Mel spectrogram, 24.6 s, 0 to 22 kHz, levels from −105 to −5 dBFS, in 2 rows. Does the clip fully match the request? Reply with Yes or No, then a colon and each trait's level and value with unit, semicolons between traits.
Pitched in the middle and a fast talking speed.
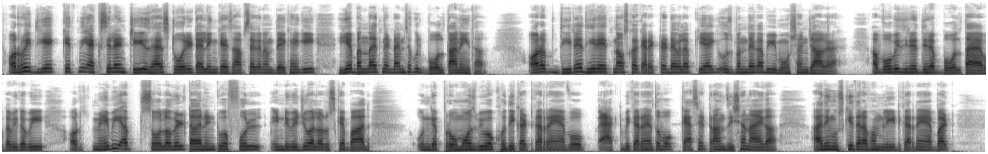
Yes: medium, 160 Hz; fast, 240 wpm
